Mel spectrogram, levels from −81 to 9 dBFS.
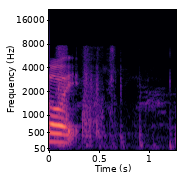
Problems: background sounds at intervals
